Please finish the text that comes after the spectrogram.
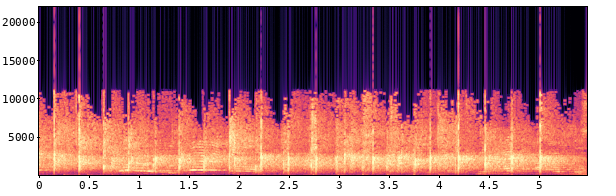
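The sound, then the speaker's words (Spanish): An audience applauds steadily, a dense patter of many hands clapping at a fairly loud, even level, with a few voices calling out faintly underneath. “Pero vamos a dar un aplauso.”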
